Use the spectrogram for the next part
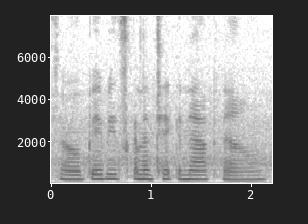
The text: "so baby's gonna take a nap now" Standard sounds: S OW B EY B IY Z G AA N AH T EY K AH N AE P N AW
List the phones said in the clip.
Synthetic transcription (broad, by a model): S OW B EY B IY S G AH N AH T EY K AH N AE P N AW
